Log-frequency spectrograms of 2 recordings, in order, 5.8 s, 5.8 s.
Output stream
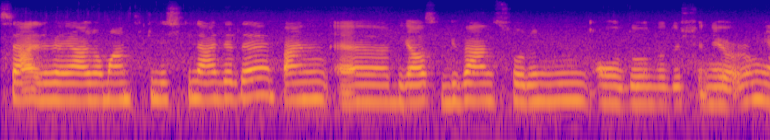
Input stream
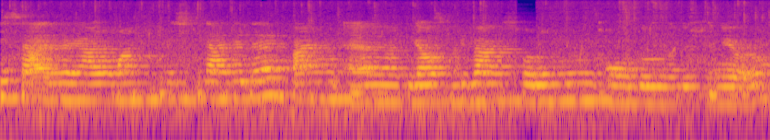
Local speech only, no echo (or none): none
